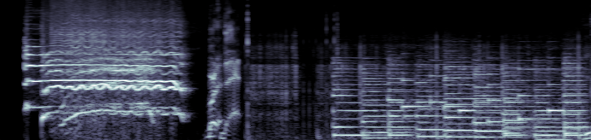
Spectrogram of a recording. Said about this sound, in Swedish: Tack för idag, power metal-skrik!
